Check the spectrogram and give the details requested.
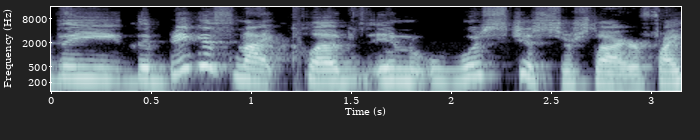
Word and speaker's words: Worcestershire: nightclub one of the the biggest nightclubs in worcestershire if i say it right worcestershire right that's it right worcestershire he's like yeah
